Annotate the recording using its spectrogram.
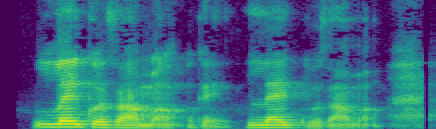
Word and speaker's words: Leguizamo: So actor John Leguizamo. Did I say it right this time? – Leguizamo, a vocal advocate for greater Latino representation in Hollywood, led the charge on Instagram.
